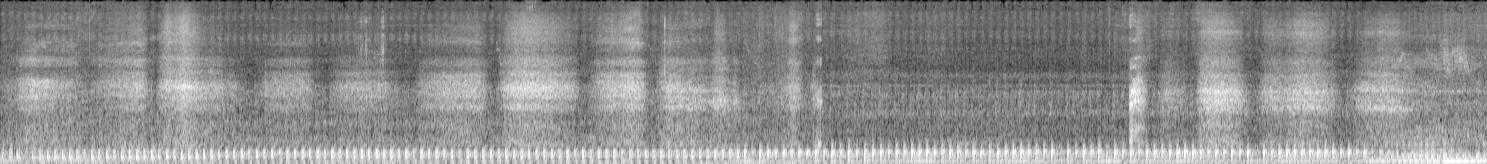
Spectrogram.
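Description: A motorcycle engine idles with a steady rumble.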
